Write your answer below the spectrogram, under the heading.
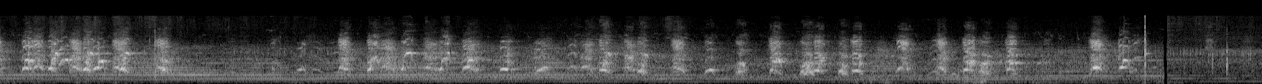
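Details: Two 4-month-old Siberian Husky puppies at play in a kennel, giving a rapid series of yips and bark-like calls, roughly three per second, with a steady hum underneath and a person speaking at the start.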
